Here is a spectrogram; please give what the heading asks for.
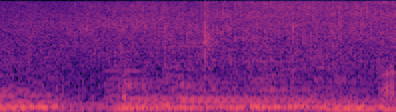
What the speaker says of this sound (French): On va les faire poêler rapidement aussi.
